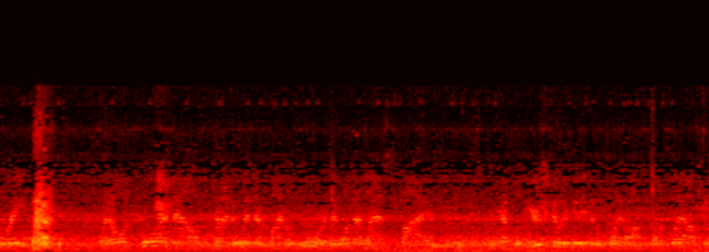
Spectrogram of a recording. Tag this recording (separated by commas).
Speech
